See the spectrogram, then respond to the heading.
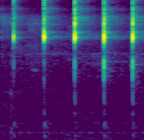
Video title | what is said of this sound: MEMBEDAKAN GELIGA LANDAK ASLI DAN PALSU | yang palsu itu sangat keras dia kulitnya itu sangat keras sekali kalau diketuk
